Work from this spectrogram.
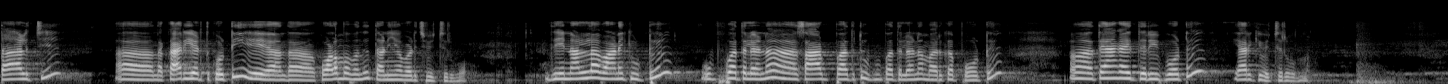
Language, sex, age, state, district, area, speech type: Tamil, female, 45-60, Tamil Nadu, Erode, rural, spontaneous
